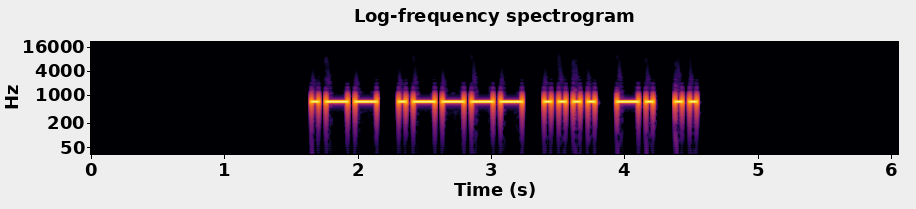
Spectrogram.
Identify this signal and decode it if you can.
Morse code, heard as a keyed tone, about 22 wpm, 700 Hz. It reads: W1HNI
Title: USA Call Signs - 5 Characters - Repeated 2x - 22wpm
